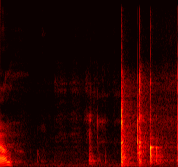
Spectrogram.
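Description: A few short, sharp wooden clicks and knocks about one and a half seconds in, as a piece of wood stock is handled and set against the fence on a table saw that is not running.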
